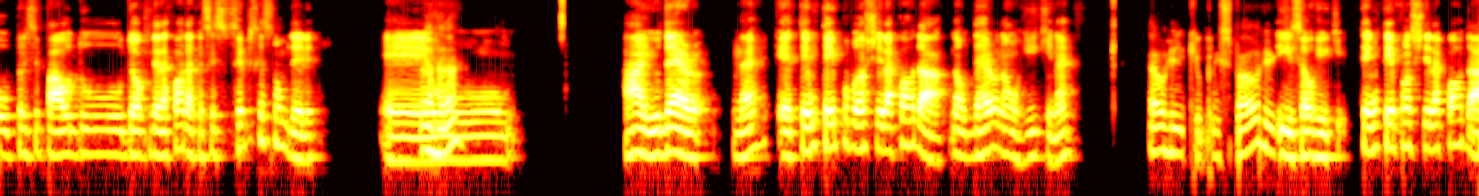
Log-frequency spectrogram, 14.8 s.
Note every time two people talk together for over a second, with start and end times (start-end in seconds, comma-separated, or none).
none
